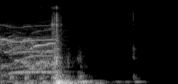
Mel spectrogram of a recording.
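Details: 2007 Toyota Avalon rear sunshade (curtain) after repair with no new parts; it had been stuck up and would not respond to the switch. Smooth, steady motor whir ends with a soft thud at the stop, then silence; the shade now travels normally.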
